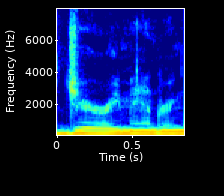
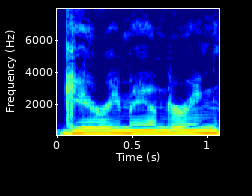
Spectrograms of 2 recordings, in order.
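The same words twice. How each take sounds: First: The word begins with a soft G sound. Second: The word begins with a hard G sound. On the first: This is how the term is commonly said now. "with the softer G sound" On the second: This is how the term was first said. "it's said that it was pronounced gerrymandering"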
